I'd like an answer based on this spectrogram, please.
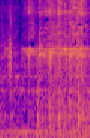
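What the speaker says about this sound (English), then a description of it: "you ring the bells," Small bells hung at a back door jingle and clink in a brief, bright cluster, close by, in a quiet indoor setting with no talking.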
